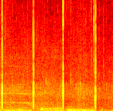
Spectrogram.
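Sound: round of applause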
